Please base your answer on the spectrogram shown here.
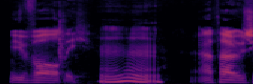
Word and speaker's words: Uvalde: So, speaking about school shootings, that shit, what is it, Uvalde? How do you pronounce it?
